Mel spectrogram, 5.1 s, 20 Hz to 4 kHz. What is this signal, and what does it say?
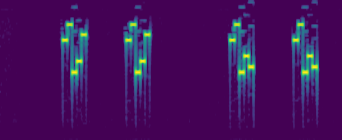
Five-tone selective call (ZVEI), heard as quick runs of five tones, tones of about 70 ms. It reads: 88249 88249 88253 88253
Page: SDR/ZVEI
